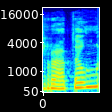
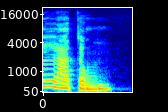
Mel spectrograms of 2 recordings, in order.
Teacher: los chinos tienen mucha dificultad en pronunciar la r y siempre la convierten en l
